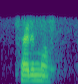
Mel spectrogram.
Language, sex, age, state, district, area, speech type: Tamil, female, 18-30, Tamil Nadu, Ranipet, rural, conversation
